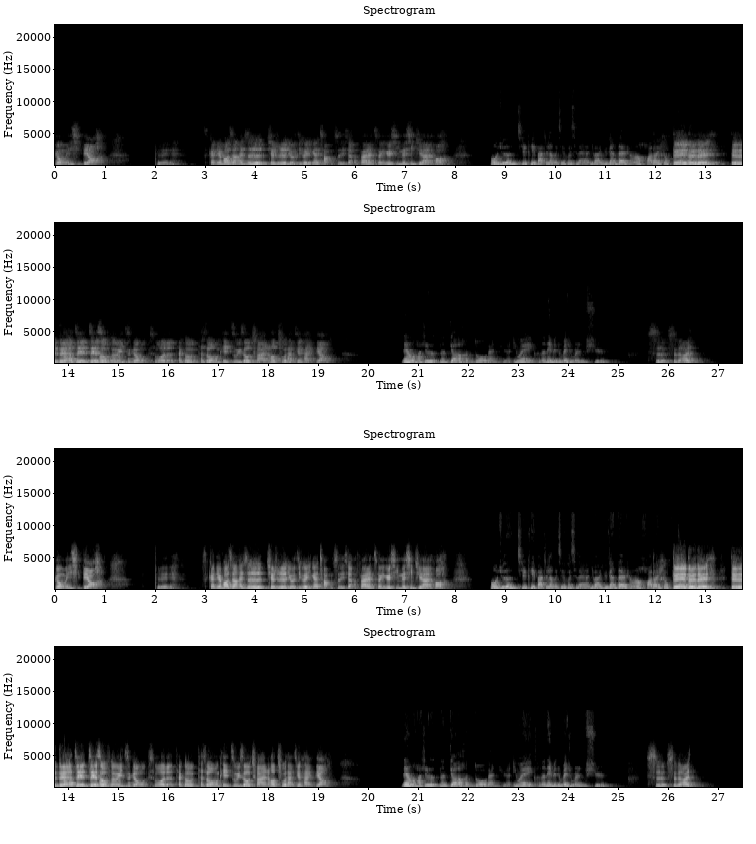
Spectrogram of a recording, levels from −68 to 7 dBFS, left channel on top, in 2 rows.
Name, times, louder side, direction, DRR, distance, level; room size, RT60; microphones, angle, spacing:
voice 1, 0.0-1.4 2.0-2.5 3.1-8.2 12.1-13.2 13.5-19.2 19.5-19.6 25.6-26.4, right 5 dB, 70° right, 0.6 m, -23 dB
voice 2, 3.2-3.7 8.7-13.1 13.9-15.3 20.7-24.9, right 3 dB, 20° right, 0.4 m, -28 dB
6.4 x 4.6 x 4.2 m
head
